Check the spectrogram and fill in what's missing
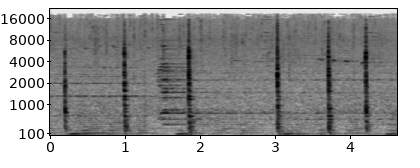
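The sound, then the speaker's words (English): Sharp, hollow knocks of wood on a tree ring out about six times at uneven intervals, each crisp and short, in snowy deep woods along a mountain, over a quiet low background hum with no voices. “I heard a click of wood on a tree to the left of me, which was quickly answered by a sound to the right.”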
